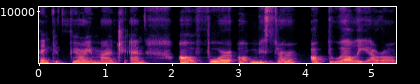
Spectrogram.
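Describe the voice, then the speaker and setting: A medium-pitched woman's voice with a Korean accent, very slow in pace, with ordinary pitch variation. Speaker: politician. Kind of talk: congressional hearing questioning.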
